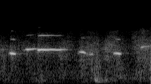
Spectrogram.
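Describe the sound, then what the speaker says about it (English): A person whistles a short, wavering tune in a few thin, clear phrases, close and fairly soft, with brief gaps between the notes. "Try whistling again, why don't you?"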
